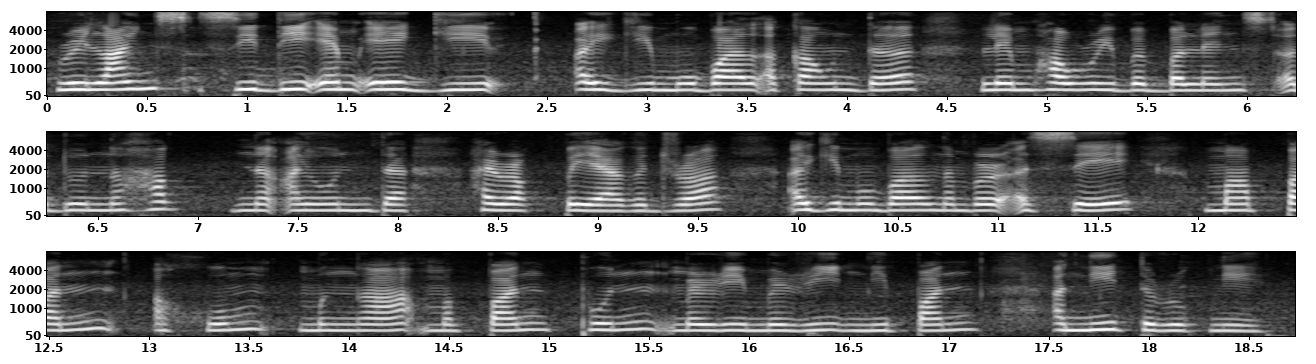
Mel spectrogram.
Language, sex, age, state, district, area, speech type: Manipuri, female, 18-30, Manipur, Senapati, rural, read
